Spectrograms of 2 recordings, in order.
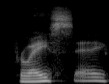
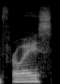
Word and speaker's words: Froese: It was by a couple authors named Paul Frues. I think that's how you say his name. F-R-O-E-S-E. Frues. I'm calling him Frues, and Christopher Bader.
